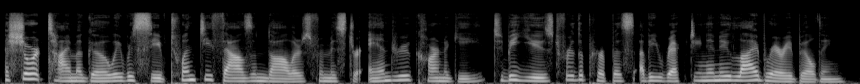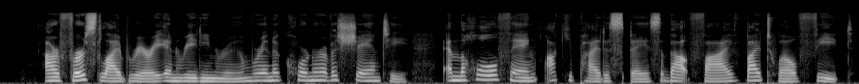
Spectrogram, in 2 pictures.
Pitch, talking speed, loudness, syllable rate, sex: 160 Hz, 175 wpm, -22 LUFS, 4.9 syllables/s, female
